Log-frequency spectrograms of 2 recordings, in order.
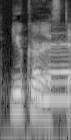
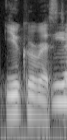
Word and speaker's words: Eucharistic: Things took a turn after the priest got to the Agnus Dei, which Agnus Dei is a chant used in Eurochrist Eucharistic. – Eucharistic. – And then, Eucharistic. – Yeah, and liturgy.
